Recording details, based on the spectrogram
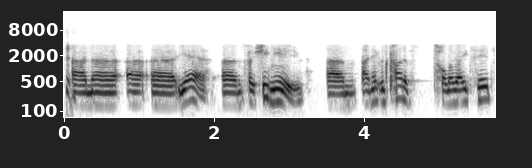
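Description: A man's voice: medium pitch, unhurried, dry recording. A middle-aged man talking casually as an interview guest, rambling, self-deprecating and enthusiastic, over a thin phone-like line.

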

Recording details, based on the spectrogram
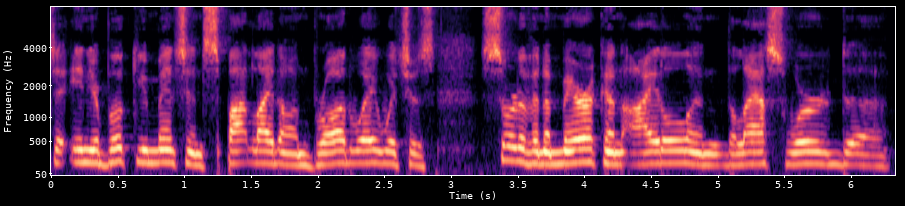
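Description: A man's voice: a little high, fairly bright tone, no room sound. A man hosting a podcast and interviewing in a conversational style. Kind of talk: conversational radio-history interview.

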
